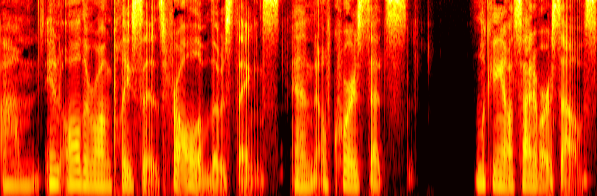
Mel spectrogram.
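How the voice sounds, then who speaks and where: In a very clean recording with a silent background, a woman speaks with fairly even intonation. Her sound is dry and close with no echo, and she has a plain, everyday voice. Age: 60s. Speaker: tantra coach and podcast host. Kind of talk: solo podcast monologue.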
